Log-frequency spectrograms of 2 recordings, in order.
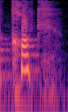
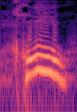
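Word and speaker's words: Crocq: On ne dit pas croque, comme j'ai dit dans la Creuse, mais croc.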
